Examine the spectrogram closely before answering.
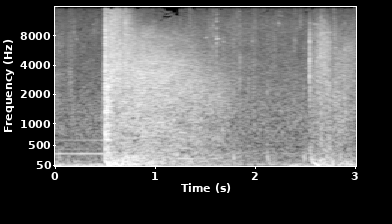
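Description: A gunshot booms and echoes.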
